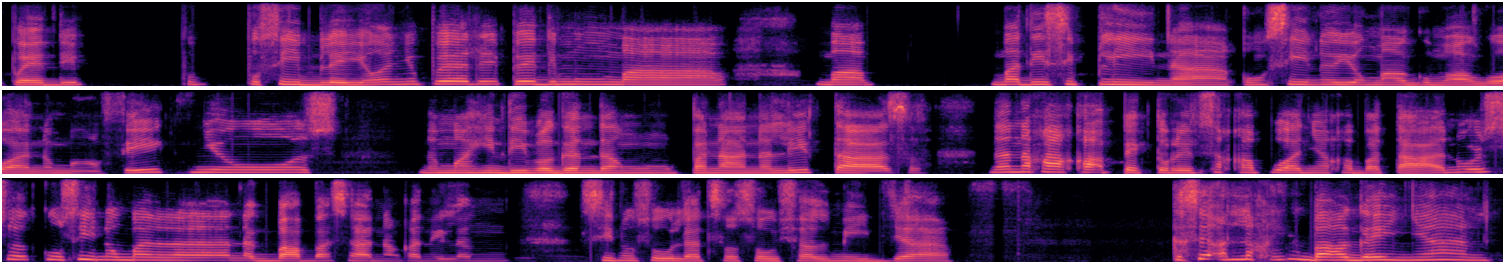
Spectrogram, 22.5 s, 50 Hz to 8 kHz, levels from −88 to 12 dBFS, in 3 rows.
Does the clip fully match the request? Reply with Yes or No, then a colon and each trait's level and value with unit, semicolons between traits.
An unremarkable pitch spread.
Yes: average, 4.2 semitones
